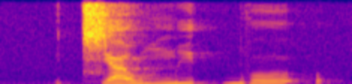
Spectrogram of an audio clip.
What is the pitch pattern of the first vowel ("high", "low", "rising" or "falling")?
low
